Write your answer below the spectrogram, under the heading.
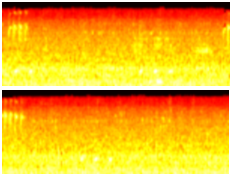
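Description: Faint outdoor ambience with scattered soft bird chirps and two short, rapid buzzy trills, one at the start and one about three seconds in.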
